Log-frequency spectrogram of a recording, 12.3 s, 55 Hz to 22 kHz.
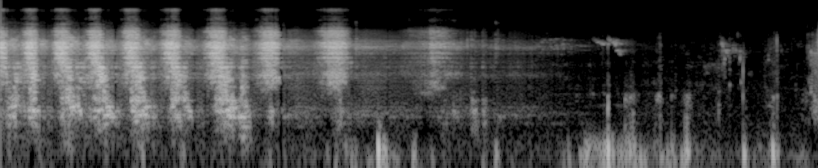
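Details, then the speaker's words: Mk3 horizontal stationary Stirling engine with newly fitted brass piston guides, lubricators and a mild-steel annular regenerator: rhythmic scratchy grinding about twice a second fading as the engine coasts down; slides not jammed, fairly free to move, but owner suspects the brass binding against the steel. "not jammed as such it's uh it's fairly free to move there's lots of grinding going on that's all right it's all good experimenting I get to see what's going on now"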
